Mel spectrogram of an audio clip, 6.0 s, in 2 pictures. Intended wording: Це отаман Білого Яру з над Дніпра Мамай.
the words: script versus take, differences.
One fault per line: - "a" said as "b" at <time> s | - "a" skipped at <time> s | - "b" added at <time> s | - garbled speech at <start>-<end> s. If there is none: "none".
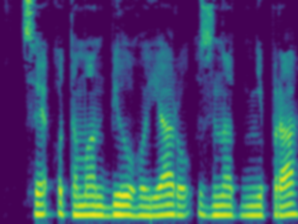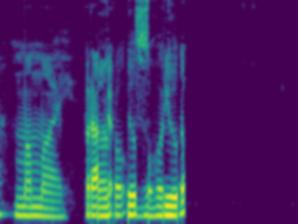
- garbled speech at 3.8-4.9 s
